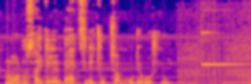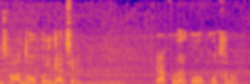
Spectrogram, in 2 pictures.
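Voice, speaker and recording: A man's voice: a little high, a little slow, gravelly, over music. A man narrating a first-person ghost story in a storytelling style.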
